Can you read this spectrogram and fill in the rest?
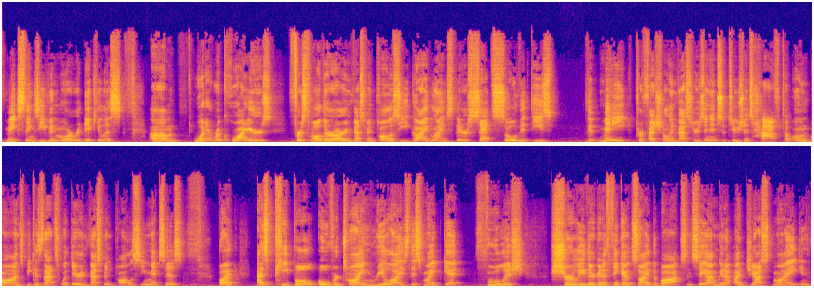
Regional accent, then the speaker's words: Canada; my home country of Canada

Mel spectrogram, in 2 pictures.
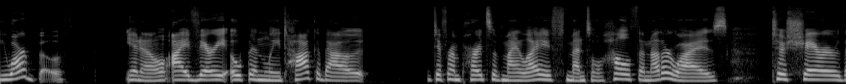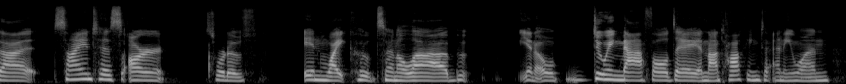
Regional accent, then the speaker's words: Texas, United States; moved away; I grew up in Texas where a lot of people, um, didn't trust scientists.

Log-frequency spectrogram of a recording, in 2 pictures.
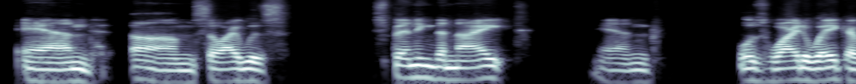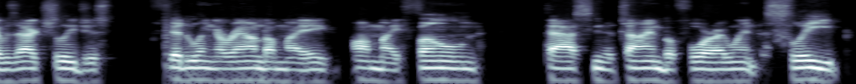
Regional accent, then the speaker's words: Utah, United States; I grew up in Utah

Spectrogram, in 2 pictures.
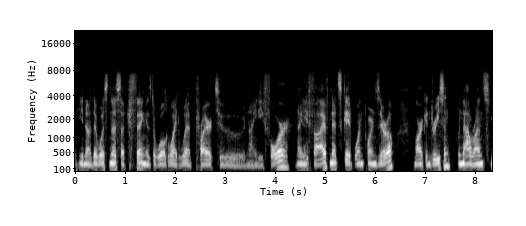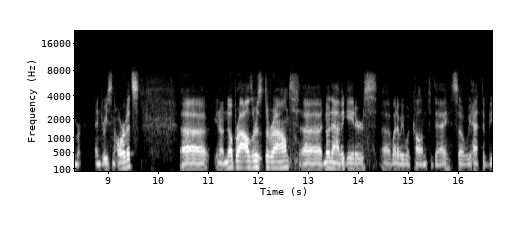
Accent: France; moved away as an adult; also born or lived in United States; I was born and raised in France. I'm half French, half German

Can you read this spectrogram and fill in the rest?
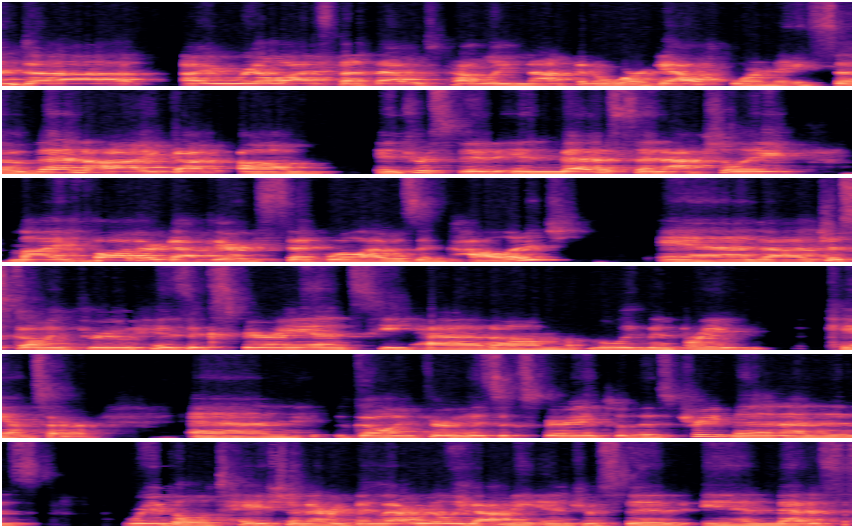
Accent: New York City, New York, United States; moved away as an adult; also born or lived in Philadelphia; now in Maine, United States; I grew up in New York City in Queens, one of the boroughs of the city

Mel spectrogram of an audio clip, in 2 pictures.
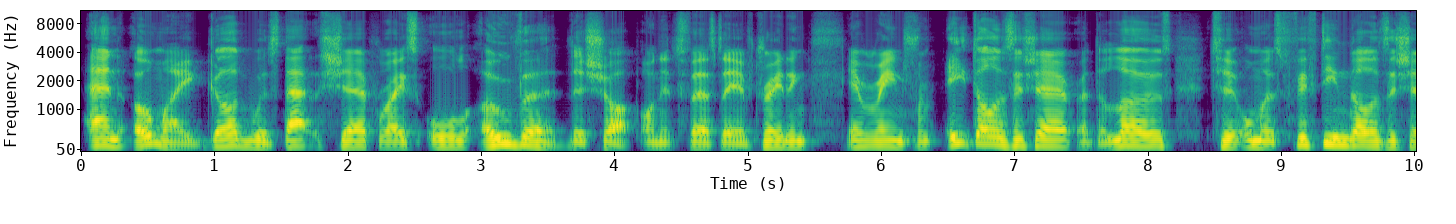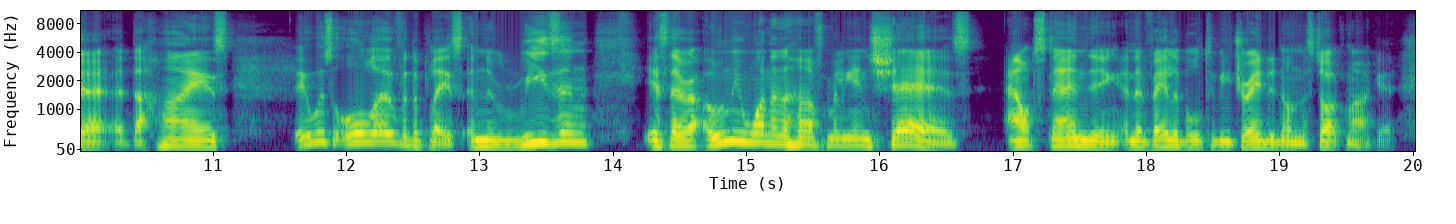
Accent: United Kingdom; As a Brit

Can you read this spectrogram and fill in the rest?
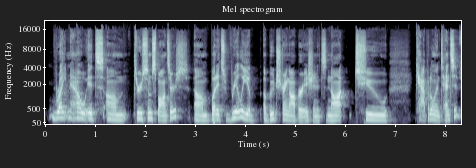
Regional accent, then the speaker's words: New Hampshire, United States; now in Washington, D.C., United States; I grew up in New Hampshire

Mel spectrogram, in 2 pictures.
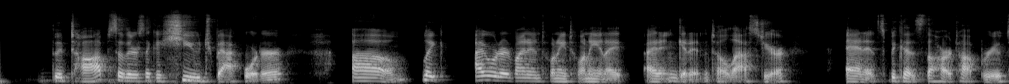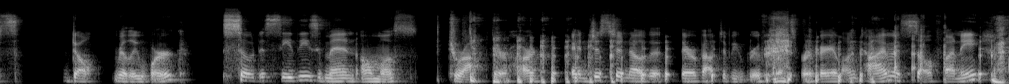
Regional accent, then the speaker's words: Texas, United States; Only because like I grew up in Texas and like that's just kind of like whatever.

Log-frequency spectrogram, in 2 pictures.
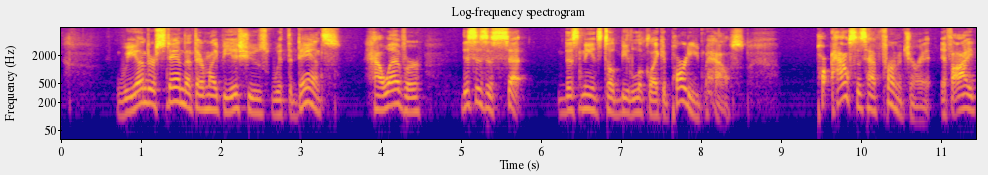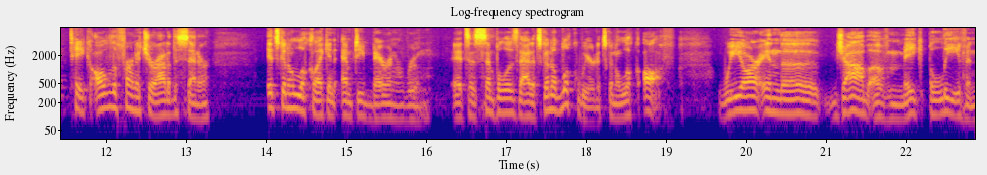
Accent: New Jersey, United States; moved away; also born or lived in Pennsylvania / Tampa, Florida; I came down from South Jersey. I went to a private boarding school in Pennsylvania, and I came down to the University of Tampa

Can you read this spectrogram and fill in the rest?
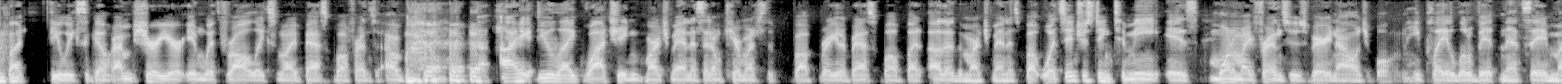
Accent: Dearborn, Michigan, United States; I'm from Dearborn, Michigan

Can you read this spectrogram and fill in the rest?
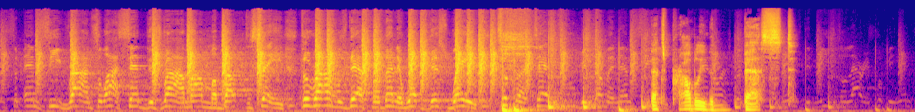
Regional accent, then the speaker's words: New York, United States; a kid growing up in New York

